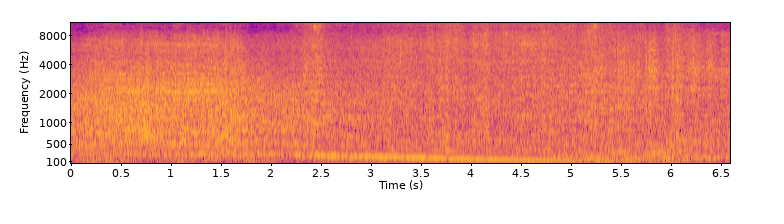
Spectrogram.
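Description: Open-wheel sport-prototype race car's engine passing close by and pulling away, its engine note falling steadily in pitch over a few seconds.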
